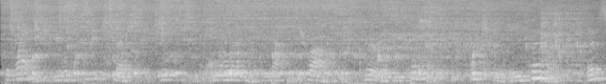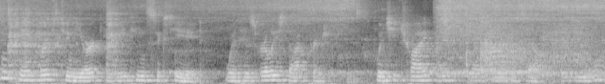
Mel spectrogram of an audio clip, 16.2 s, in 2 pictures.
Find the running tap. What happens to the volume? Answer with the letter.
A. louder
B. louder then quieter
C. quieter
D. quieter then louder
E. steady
D.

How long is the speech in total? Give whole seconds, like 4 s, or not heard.
16 s.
